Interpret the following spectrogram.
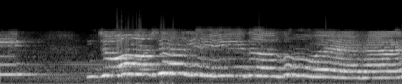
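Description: A boy singing a Hindi patriotic song. After a short breath he holds one long, wavering sung line that slides down in pitch toward the end.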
